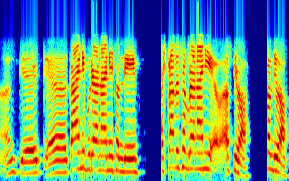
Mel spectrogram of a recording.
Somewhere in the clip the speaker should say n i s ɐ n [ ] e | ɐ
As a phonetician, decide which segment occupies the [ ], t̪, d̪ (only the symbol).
d̪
